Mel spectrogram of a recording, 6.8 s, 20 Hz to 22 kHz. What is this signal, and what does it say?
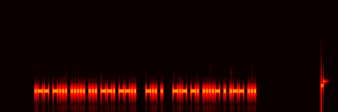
Morse code, heard as a keyed tone, about 40 wpm, 700 Hz. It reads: WB5SGZ DE KN4EWS
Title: USA Callsign DE Callsign 40wpm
